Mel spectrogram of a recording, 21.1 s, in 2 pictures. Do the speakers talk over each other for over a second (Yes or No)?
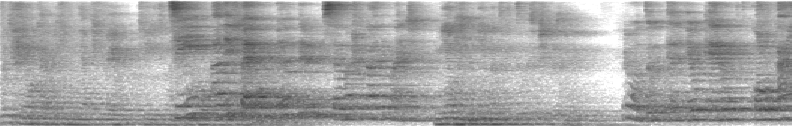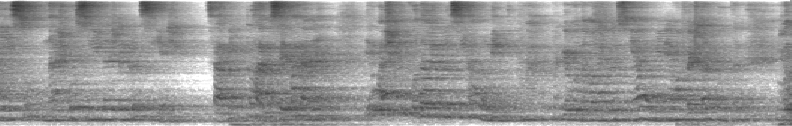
Yes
